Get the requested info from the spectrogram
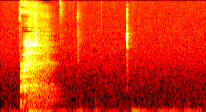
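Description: A short rush of noise near the start, then a single sharp click just over a second in, typical of a pen stylus tapping on a tablet screen.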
